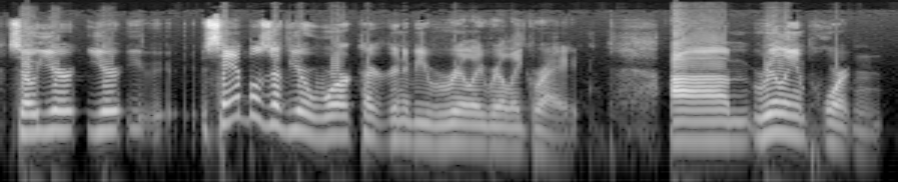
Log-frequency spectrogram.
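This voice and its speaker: A man giving a lively, joking presentation on stage. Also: a little high, normal speed, smooth, no echo. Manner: animated, joking, emphatic. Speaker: branding speaker. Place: conference stage.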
